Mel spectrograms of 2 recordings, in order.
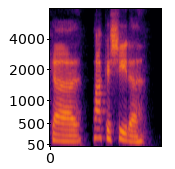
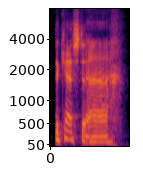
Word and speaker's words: Takeshita: And like Takashita, Takeshita.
